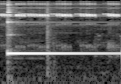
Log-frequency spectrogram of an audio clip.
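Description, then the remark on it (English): A doorbell rings with a clear electronic chime, a steady bright tone that starts sharply and sustains evenly, with no voices present. “Answer the door, moron.”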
